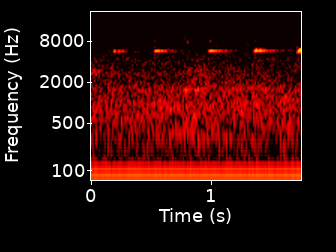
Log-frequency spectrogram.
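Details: Siberian blue robin singing in a forest: thin, very high, faint ticking notes spaced about every half second, growing slightly louder, over a soft background hiss.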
